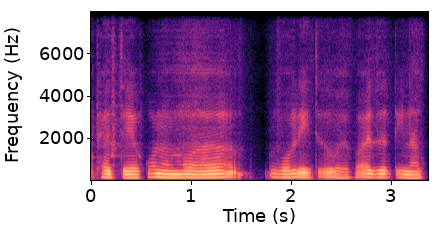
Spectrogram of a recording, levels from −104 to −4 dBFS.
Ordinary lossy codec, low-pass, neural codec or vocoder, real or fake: none; none; codec, 16 kHz, 0.9 kbps, LongCat-Audio-Codec; fake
